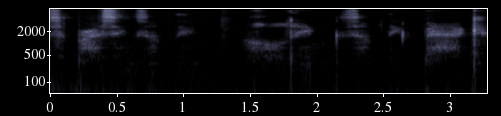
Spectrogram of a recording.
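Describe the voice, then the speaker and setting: Whispering at a very slow pace, the speaker keeps a relaxed tone. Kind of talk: ASMR whispered sleep podcast, rambling talk. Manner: whispering, relaxed, meandering.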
